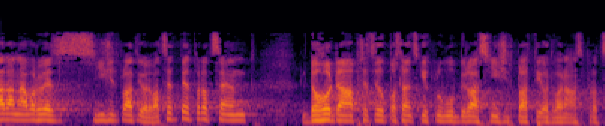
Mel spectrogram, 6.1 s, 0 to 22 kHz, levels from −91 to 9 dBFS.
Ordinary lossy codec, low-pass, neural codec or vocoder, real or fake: MP3, 32 kbps; 10.8 kHz; none; real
